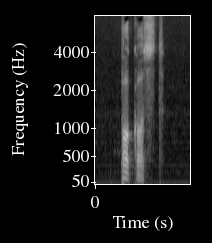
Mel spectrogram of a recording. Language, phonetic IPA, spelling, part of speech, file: Polish, [ˈpɔkɔst], pokost, noun, Pl-pokost.ogg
